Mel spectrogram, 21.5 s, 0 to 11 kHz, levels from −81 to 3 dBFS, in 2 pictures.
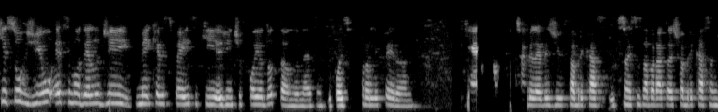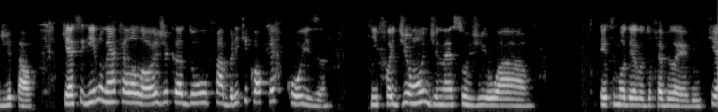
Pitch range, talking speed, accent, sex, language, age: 210-280 Hz, 135 wpm, Brazilian, female, Portuguese, 20-39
